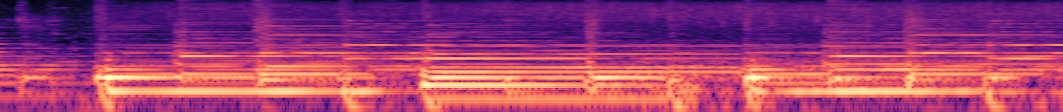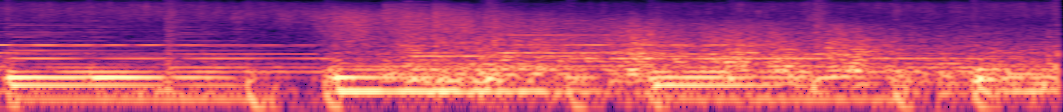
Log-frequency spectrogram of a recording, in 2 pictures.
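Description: Steady piano-and-bass music plays throughout, and partway in a hissing downpour with rumbling thunder swells up beneath it, the storm noise fairly loud and continuous against the chords.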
